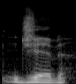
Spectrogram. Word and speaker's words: gib: I prefer saying gib, but I know it is jib.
